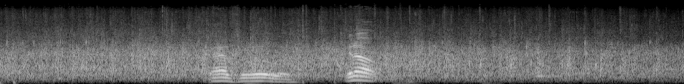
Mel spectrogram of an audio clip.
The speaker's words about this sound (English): I think we got to give another round of applause for that American stud.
